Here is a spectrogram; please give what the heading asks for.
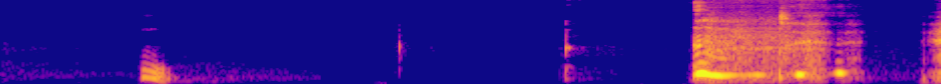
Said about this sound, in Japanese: シスター様のおなら、とっても臭いでしょ。でも、この臭い匂いが、悪魔は大の苦手なんです。だから、我慢して、シスター様の臭いおなら、たくさん匂ってくださいね。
